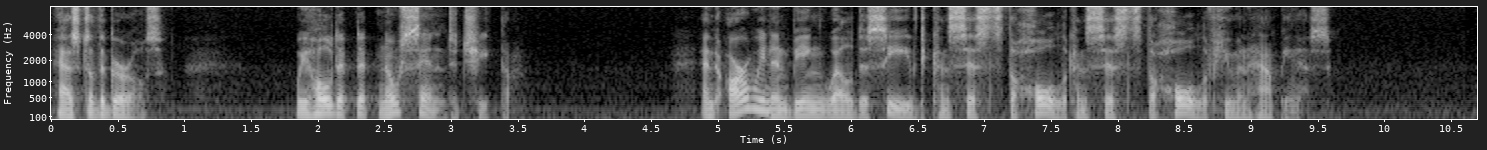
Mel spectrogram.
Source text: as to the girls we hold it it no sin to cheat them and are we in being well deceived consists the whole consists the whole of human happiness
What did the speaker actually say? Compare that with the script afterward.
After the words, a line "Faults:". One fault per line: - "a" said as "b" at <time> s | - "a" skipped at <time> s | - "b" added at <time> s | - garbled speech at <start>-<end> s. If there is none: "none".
as to the girls we hold it it no sin to cheat them and are we in being well deceived consists the whole consists the whole of human happiness
Faults:
none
